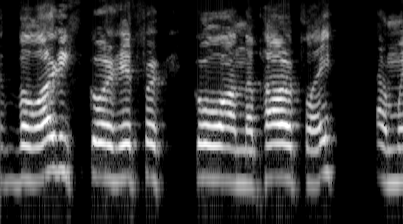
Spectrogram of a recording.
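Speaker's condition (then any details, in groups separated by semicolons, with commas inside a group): Cerebral palsy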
